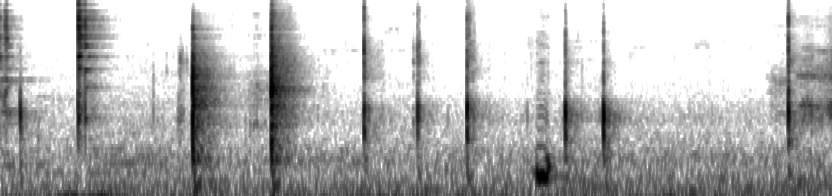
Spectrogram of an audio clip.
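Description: Metal spoon tapping and scraping against a bowl while stirring cooked mung beans into sticky flattened green rice: sharp, irregular clinks and knocks, with the loudest tap a little before three seconds in.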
